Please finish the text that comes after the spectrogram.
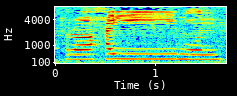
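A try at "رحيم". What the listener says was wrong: Di akhir ayat miyata wakaf je ke rahim. Nah, ingat.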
